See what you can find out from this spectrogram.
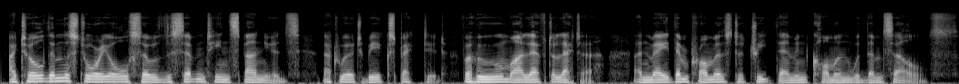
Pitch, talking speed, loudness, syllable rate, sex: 110 Hz, 200 wpm, -17 LUFS, 5.2 syllables/s, male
